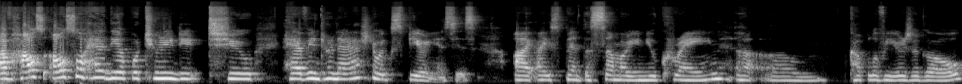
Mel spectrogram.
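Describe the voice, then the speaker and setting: A woman with a Brazilian accent speaks at a moderate pace and a fairly high pitch, her intonation lively. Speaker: cultural diversity facilitator and author. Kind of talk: interview.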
